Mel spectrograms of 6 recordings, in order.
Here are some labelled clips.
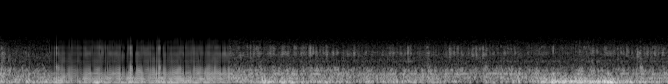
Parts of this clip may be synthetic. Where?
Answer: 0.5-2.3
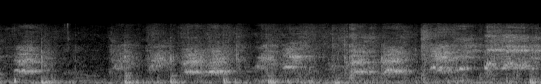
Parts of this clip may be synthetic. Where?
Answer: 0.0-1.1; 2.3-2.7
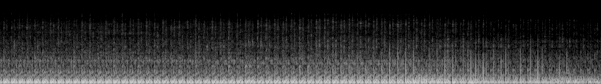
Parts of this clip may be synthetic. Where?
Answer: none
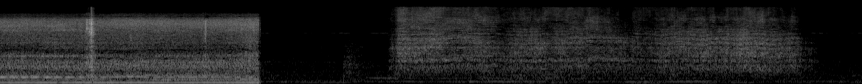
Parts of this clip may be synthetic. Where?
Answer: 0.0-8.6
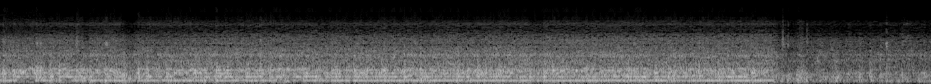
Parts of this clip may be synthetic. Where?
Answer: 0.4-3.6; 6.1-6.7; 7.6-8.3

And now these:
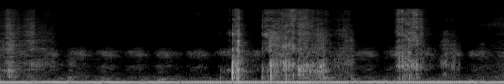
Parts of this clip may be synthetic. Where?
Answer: 0.0-1.8; 3.5-4.0; 4.6-5.0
